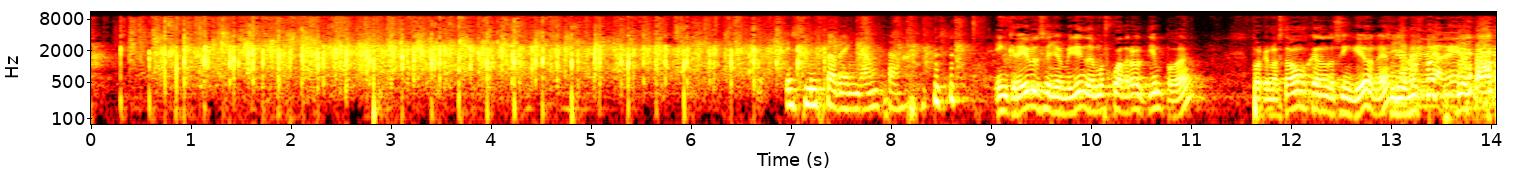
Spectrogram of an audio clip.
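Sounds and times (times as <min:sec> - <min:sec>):
studio audience applause: 0:00.0 - 0:08.9
speech: 0:06.9 - 0:14.0
laughter: 0:08.0 - 0:08.9, 0:13.0 - 0:14.0.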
